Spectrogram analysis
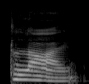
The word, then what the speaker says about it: climb: B will be silent we will say com tomb bomb thumb climb and lamb in all these words you can see B is silent.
